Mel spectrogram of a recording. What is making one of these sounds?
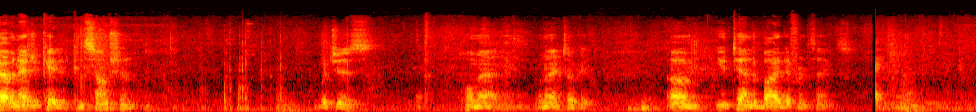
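A middle-aged man speaks with animation, close by in a room.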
